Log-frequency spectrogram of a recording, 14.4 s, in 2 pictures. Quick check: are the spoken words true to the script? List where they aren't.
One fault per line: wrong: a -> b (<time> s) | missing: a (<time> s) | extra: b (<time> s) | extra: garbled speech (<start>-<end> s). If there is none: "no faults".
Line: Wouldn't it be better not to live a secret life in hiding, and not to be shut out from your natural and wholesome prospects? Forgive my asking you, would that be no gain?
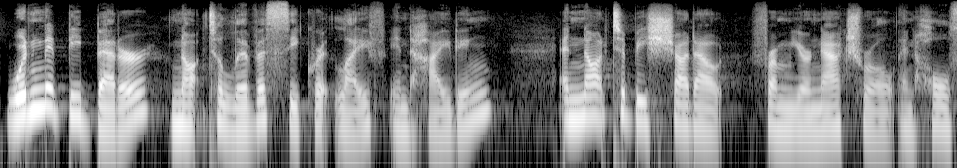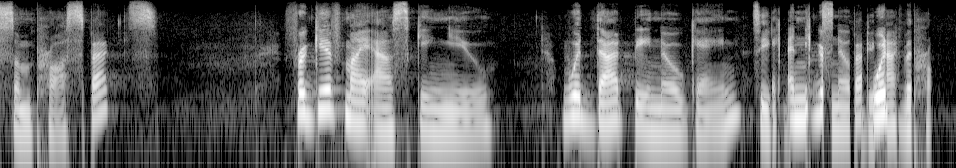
extra: garbled speech (12.8-14.2 s)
